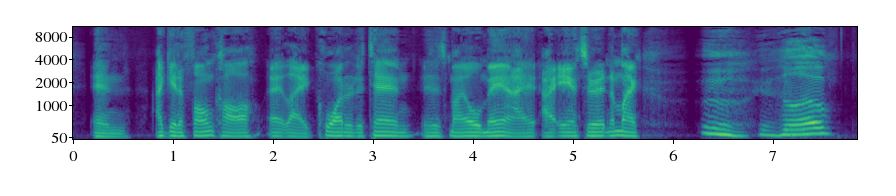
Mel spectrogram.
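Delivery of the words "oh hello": put-on sleepy voice, higher pitch. Retelling answering a late call from the speaker's old man, faking a sleepy voice. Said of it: "Just trying to be like, oh, yeah, I'm asleep".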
